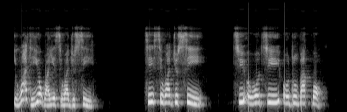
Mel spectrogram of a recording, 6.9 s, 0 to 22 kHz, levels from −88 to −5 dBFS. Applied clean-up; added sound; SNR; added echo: none; none; none; none.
